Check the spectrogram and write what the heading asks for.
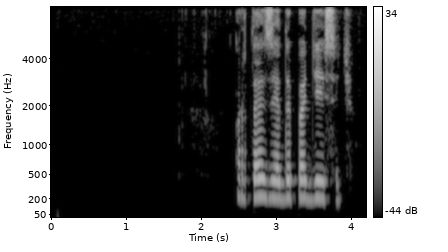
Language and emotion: Russian, neutral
